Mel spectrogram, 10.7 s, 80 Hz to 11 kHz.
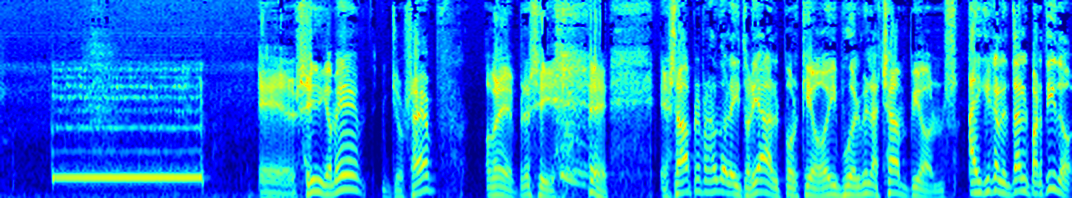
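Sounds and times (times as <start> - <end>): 
electronic telephone ring tone: 0.5 - 2.1
speech: 2.6 - 10.7.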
